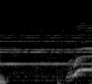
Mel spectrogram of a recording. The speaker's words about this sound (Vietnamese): Trời có tiếng chó ở vườn sau đột nhiên chu lên, khiến cho ông giật mình cau mày quát.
